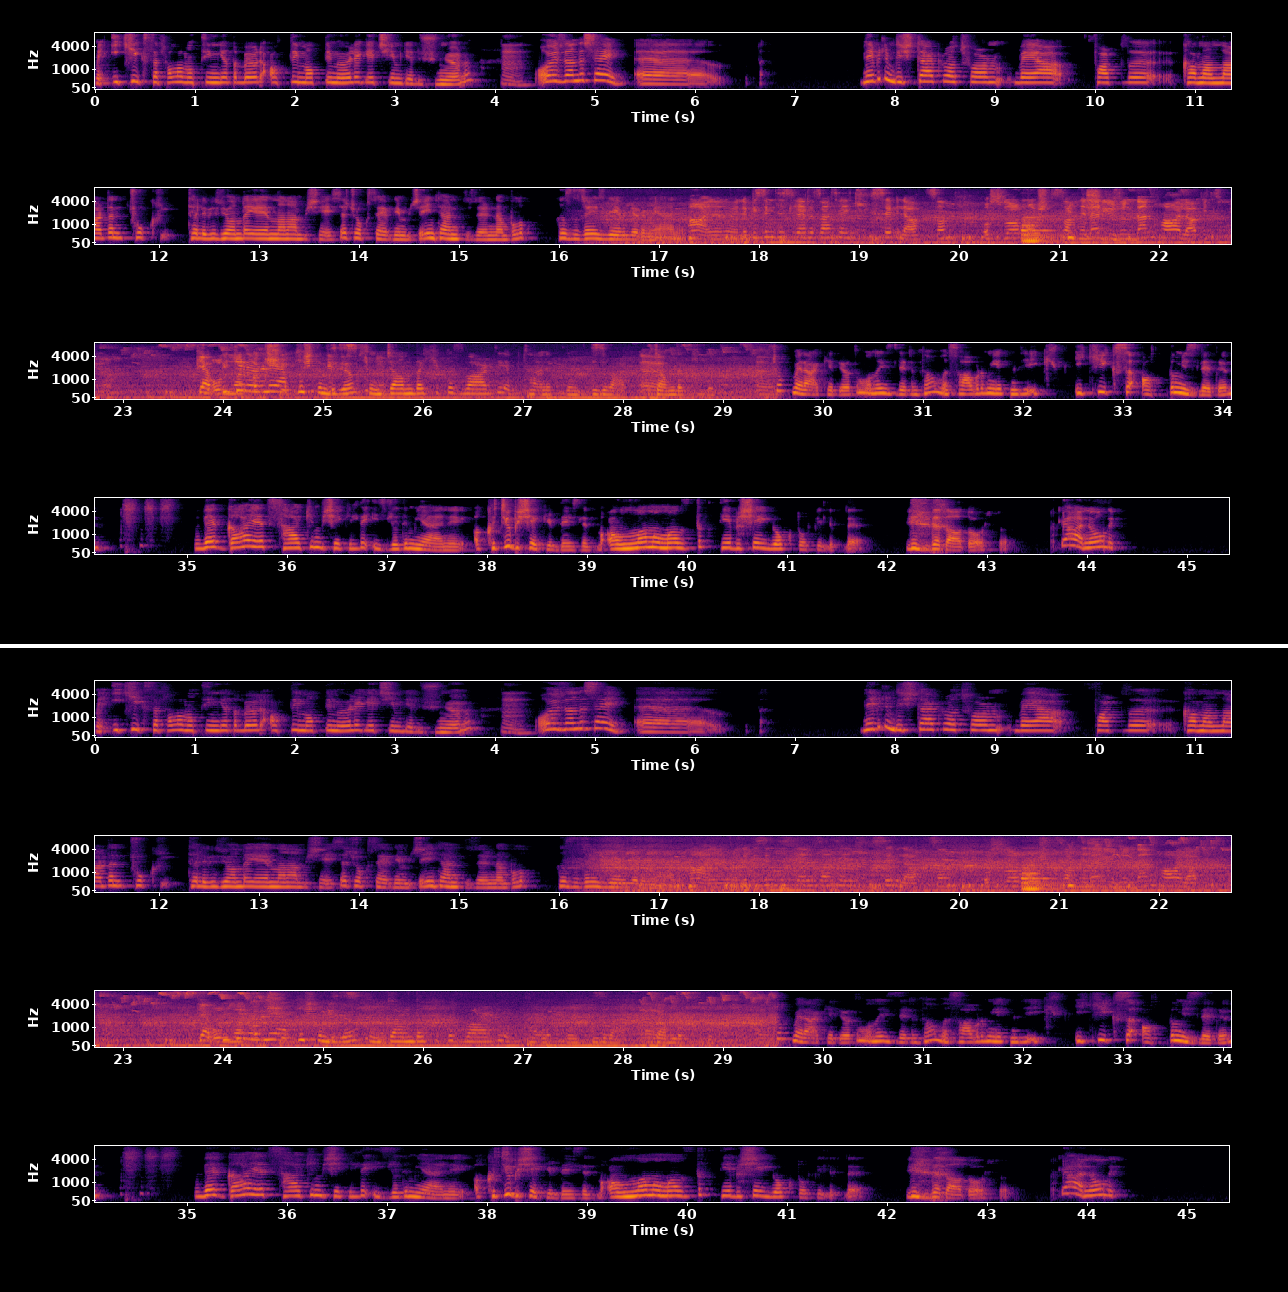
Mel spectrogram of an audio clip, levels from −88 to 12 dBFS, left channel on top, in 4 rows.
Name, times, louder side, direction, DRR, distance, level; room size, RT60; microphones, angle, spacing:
voice 1, 0.0-3.8 4.4-6.3 7.7-9.7 10.0-10.6 10.9-15.7 16.0-17.3 21.1-21.6 23.8-28.0 28.3-28.9 29.3-34.1 35.1-40.0 40.3-41.7 42.2-43.0 43.7-44.3, left 3 dB, 80° left, 9 dB, 1.0 m, -25 dB
sound 1, 16.1-29.5, right 3 dB, 30° right, 1.3 m, -29 dB
voice 2, 17.3-25.6 28.2-28.4 29.3-29.6 34.4-34.9 40.5-40.6 42.2-42.6, left 5 dB, 45° left, 6 dB, 2.7 m, -29 dB
sound 2, 20.6-28.9, equal, ahead, 0.7 m, -31 dB
13.0 x 6.7 x 4.7 m, 0.27 s
head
